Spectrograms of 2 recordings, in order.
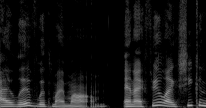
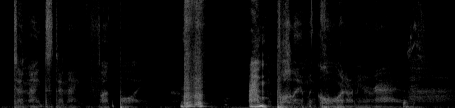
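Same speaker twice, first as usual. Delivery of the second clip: very hushed, very quiet, breathy whisper under the breath; 11 semitones lower, 9 dB quieter than usual. Recalling the baby mama slipping into the room during a coma, retelling a whisper. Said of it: "slipping into my room and whispering".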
